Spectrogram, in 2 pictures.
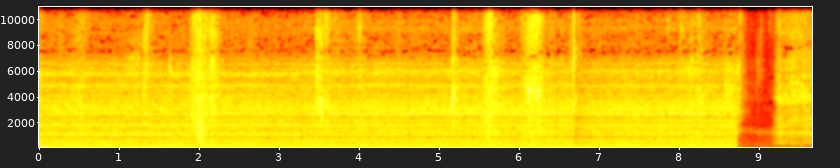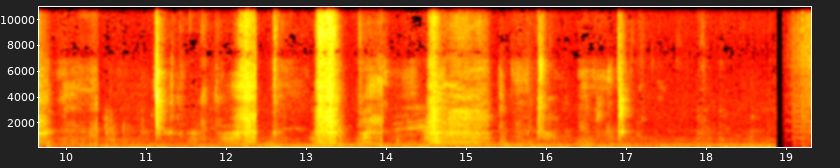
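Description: Loud, steady air-conditioner hum with a low drone, over close-miked chewing and mouth clicks; about nine seconds in the hum cuts off suddenly, leaving quieter chewing, smacking and wet mouth sounds of eating rice and meat by hand, then a brief silence near the end.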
